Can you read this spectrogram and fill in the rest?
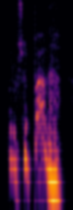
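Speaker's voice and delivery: high, urgent hail, rising in force; calling out. A narrator's reading. Someone on the stairs hails the master, urgent calling. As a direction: call for the master from afar. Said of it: "ozwało się na schodach czyjeś wołanie".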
